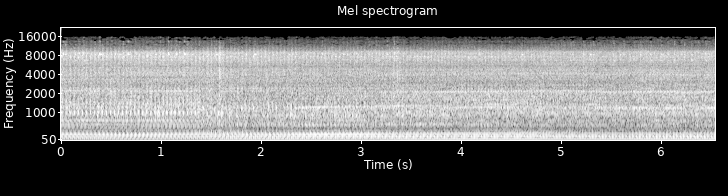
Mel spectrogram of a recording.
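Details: Low-hours Honda EX1000 generator driving a heat gun on high at full load (maybe around 1350). Steady, even engine drone holds firm pitch with no hunting or surging; normal running under heavy load.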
